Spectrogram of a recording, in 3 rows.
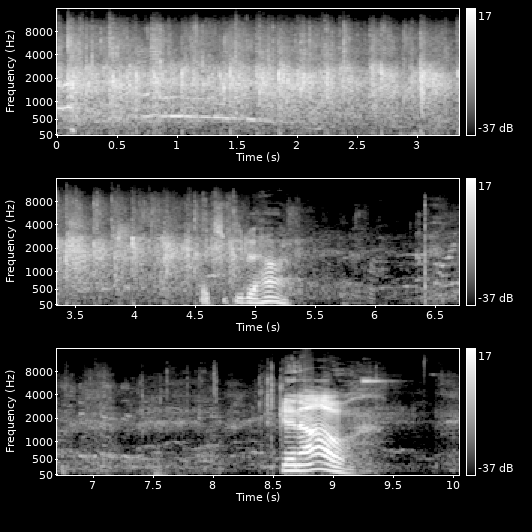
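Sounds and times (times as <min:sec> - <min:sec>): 
audience applause: 0:00.0 - 0:05.6
speech: 0:04.6 - 0:05.4, 0:08.6 - 0:09.3.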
